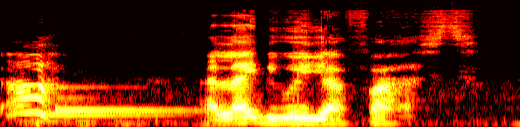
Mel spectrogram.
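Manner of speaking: plain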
